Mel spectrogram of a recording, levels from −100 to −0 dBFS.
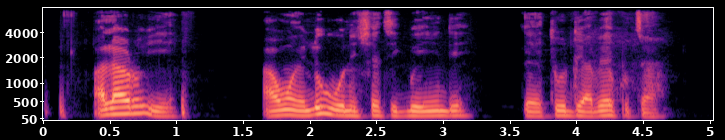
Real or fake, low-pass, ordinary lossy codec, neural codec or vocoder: real; 7.2 kHz; none; none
